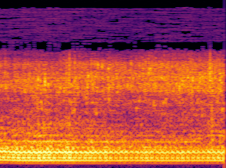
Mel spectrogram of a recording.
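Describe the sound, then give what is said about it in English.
A car engine runs on a curving canyon road, a loud, steady low hum with a rich layered drone and slight pulsing, alone with no talk. “A car had come around the curve behind us.”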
